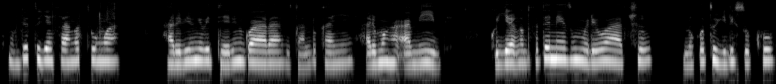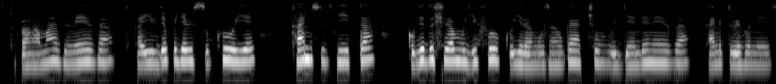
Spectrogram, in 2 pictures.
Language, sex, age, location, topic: Kinyarwanda, female, 25-35, Kigali, health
